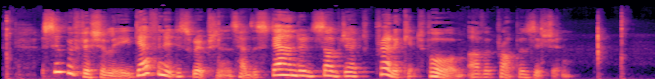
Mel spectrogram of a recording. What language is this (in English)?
English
